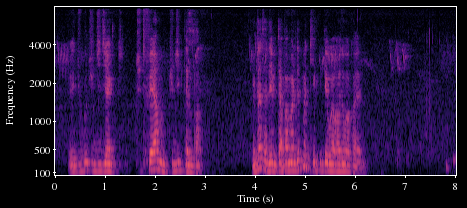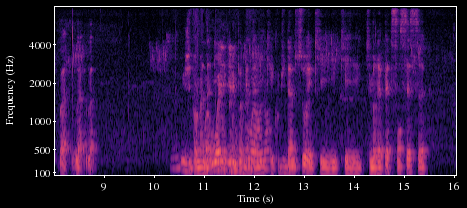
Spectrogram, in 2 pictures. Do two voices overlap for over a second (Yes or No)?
Yes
